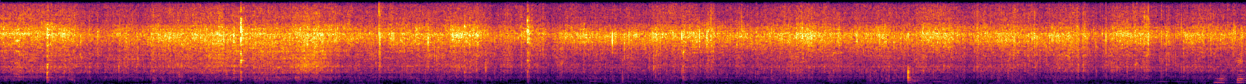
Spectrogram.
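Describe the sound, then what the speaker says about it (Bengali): A spice paste of ginger, garlic, turmeric and chili powder sizzles steadily in a pan, with occasional clinks and scrapes of stirring, close and continuous. "এখন মশলাটা আমি ভালো করে ভেজে নিচ্ছি।"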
